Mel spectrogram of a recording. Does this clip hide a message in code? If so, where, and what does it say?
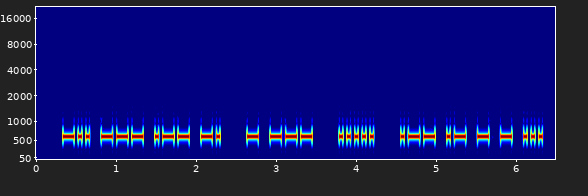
Yes: Morse code from 0.3 to 6.3 s, heard as a keyed tone, about 25 wpm, 600 Hz. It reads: DOWN TO 5 WATTS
